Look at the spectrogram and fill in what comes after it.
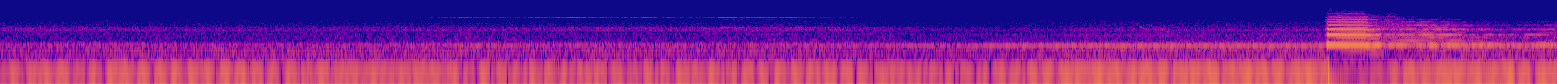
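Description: Diesel train running with a steady low engine rumble. About ten seconds in, a loud train horn blast starts suddenly and carries on.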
